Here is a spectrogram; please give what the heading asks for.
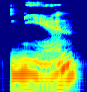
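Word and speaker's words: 年: सबसे पहले साल के लिए जो वर्ड बोला जाता है, प्रोनाउंसिएशन को गौर कर लीजिए। नियन, नियन, नियन। अक्सर इंग्लिश स्पीकर्स जो हैं वो नियान बोल जाते हैं, एक ही प्रोनाउंसिएशन को दुरुस्त तरीके से नहीं बोल सकते।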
